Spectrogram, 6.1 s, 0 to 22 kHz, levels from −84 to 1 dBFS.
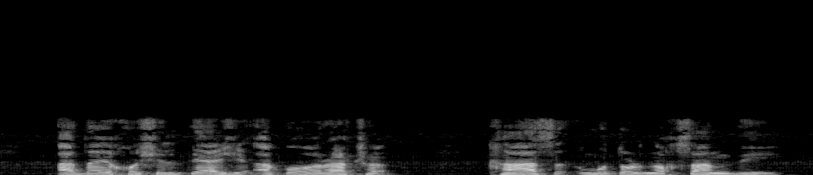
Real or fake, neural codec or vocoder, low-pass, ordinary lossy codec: real; none; 7.2 kHz; MP3, 64 kbps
